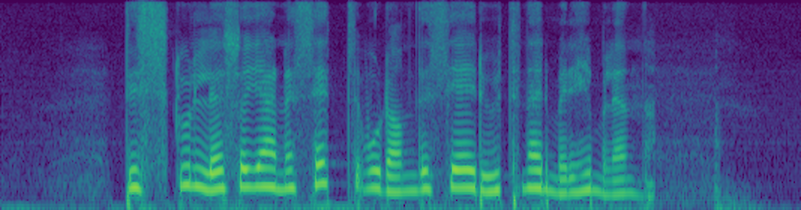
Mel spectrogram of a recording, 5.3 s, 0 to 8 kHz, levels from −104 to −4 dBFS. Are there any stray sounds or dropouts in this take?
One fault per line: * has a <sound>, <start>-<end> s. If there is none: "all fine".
all fine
